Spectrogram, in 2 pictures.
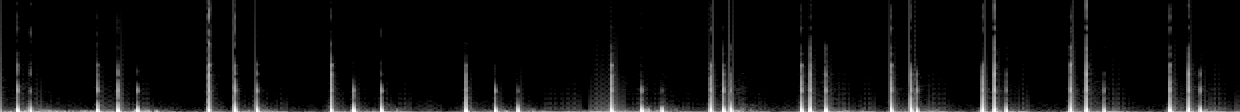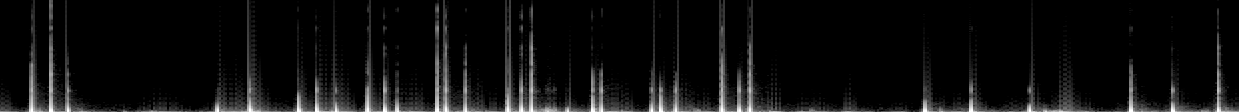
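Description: A heart-shaped piece of wood is tapped in a quick, uneven series of short, dry knocks. Each tap is a sharp click with a low thump underneath that dies away almost at once.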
